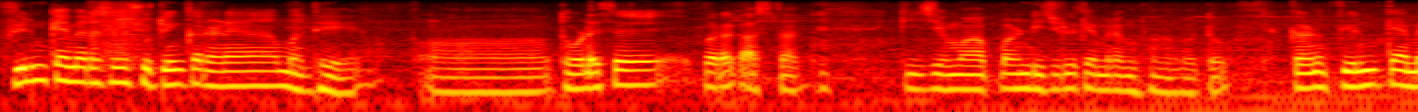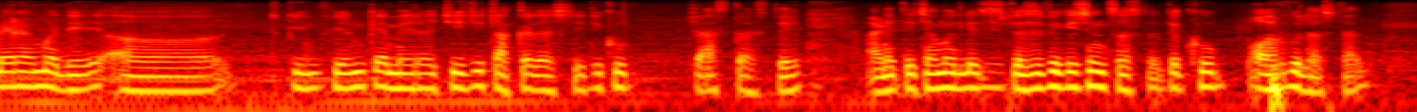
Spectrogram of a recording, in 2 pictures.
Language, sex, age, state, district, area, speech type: Marathi, male, 18-30, Maharashtra, Kolhapur, urban, spontaneous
